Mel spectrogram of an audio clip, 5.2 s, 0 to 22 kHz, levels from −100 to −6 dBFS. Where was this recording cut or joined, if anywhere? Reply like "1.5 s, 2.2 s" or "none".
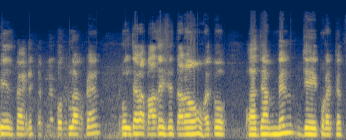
1.6 s

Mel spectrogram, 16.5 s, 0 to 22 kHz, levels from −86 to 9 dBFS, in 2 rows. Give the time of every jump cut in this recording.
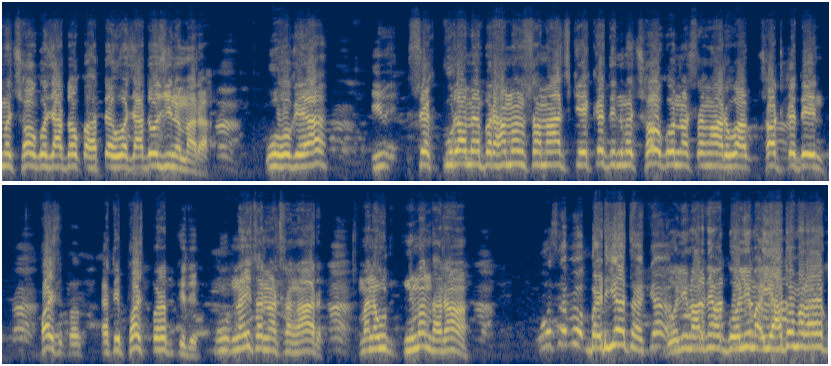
none

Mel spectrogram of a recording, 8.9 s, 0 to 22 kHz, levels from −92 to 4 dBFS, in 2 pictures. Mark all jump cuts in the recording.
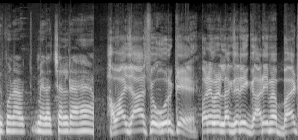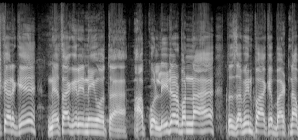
1.4 s, 3.0 s

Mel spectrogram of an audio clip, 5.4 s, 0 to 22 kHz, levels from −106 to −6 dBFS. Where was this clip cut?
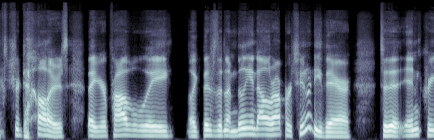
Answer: none

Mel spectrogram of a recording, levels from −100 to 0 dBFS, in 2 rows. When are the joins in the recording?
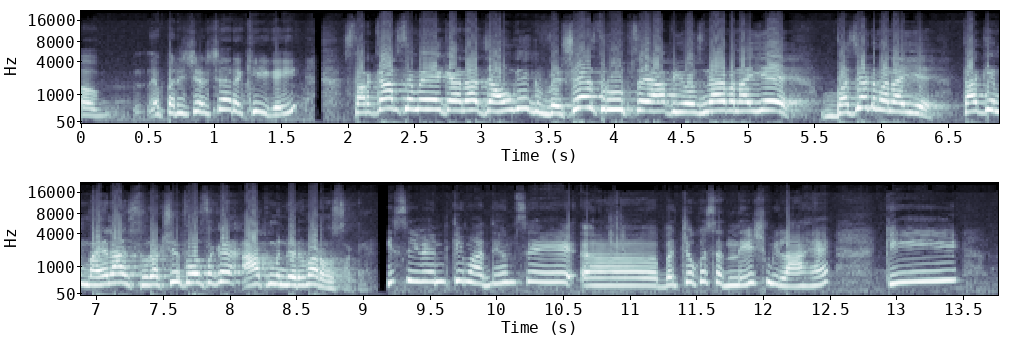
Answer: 1.8 s, 9.1 s

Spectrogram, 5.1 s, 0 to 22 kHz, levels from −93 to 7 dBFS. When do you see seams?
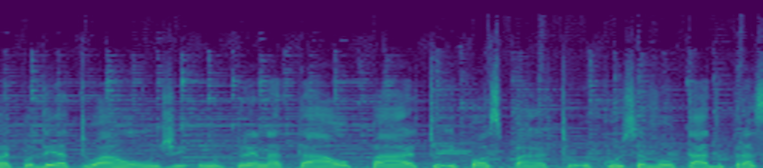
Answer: none

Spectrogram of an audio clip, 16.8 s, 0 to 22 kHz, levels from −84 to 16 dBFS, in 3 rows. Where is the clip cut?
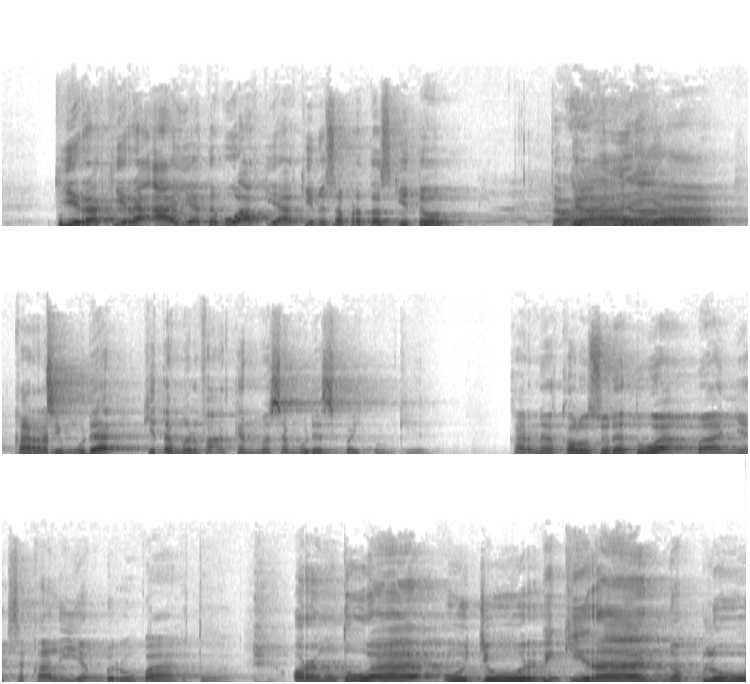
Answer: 5.9 s

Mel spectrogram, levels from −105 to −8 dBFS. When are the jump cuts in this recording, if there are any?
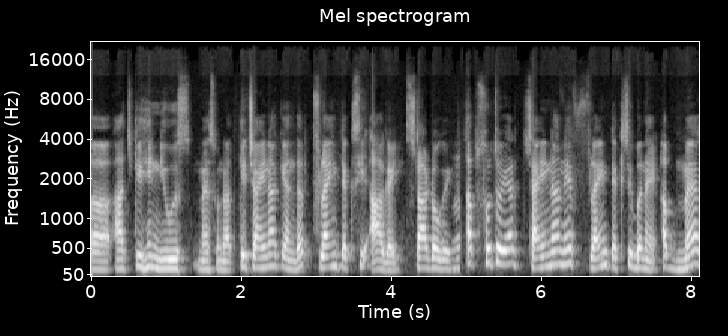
1.9 s, 2.9 s, 4.2 s, 4.9 s

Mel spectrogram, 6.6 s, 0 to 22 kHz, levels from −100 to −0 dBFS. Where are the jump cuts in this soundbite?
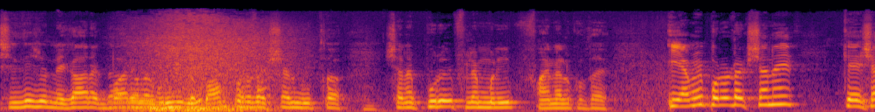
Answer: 1.5 s

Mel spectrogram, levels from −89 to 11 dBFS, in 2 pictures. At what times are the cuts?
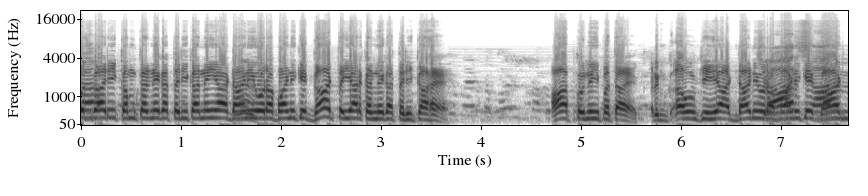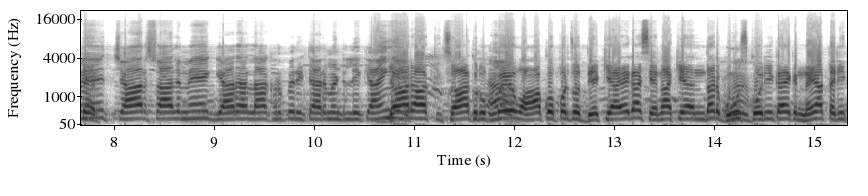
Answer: none

